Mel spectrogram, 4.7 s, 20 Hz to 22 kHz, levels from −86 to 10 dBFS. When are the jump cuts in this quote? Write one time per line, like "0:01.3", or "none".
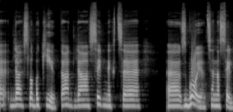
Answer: none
